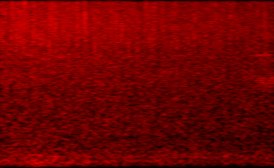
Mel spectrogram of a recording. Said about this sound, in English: It's raining. It's a big rainstorm. And it's just about to stop.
